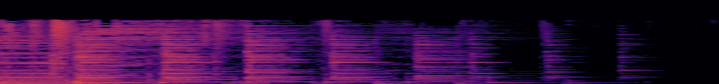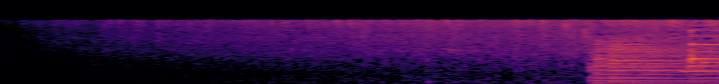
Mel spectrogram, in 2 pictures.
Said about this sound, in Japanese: 降ったりやんだりするような小雨が好きなので、気分転換に傘を持ってちょっとした散歩に出ていた。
